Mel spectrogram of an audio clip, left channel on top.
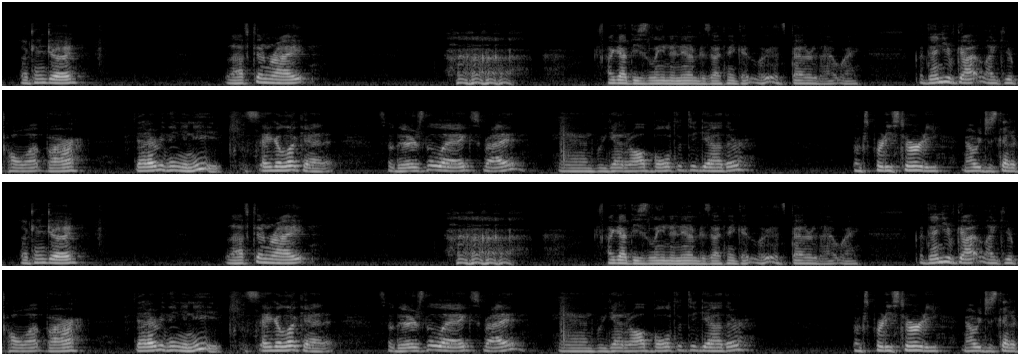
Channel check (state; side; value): identical; both; correlation 1.00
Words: Looking good. Left and right. I got these leaning in because I think it's better that way. But then you've got like your pull-up bar. Got everything you need. Let's take a look at it. So there's the legs, right? And we got it all bolted together. Looks pretty sturdy. Now we just got to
